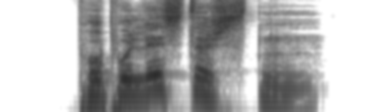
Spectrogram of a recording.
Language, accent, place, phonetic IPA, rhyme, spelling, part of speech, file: German, Germany, Berlin, [popuˈlɪstɪʃstn̩], -ɪstɪʃstn̩, populistischsten, adjective, De-populistischsten.ogg
- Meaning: 1. superlative degree of populistisch 2. inflection of populistisch: strong genitive masculine/neuter singular superlative degree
